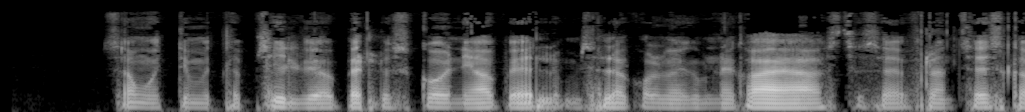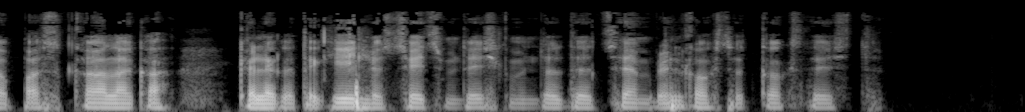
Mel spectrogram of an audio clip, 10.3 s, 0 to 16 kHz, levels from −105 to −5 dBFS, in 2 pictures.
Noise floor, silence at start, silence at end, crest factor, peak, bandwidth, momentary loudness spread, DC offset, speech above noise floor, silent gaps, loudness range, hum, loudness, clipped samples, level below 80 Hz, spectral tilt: under -90 dBFS; 0.55 s; 0.9 s; 26 dB; -10 dBFS; 11.5 kHz; 13 LU; under 0.1%; over 56 dB; none; 4 LU; none; -34 LUFS; under 0.1%; -58 dBFS; -6 dB/octave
